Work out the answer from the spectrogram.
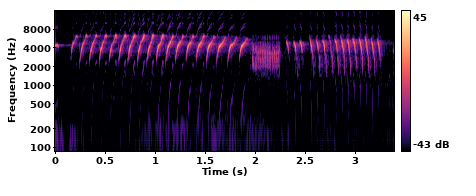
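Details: Canary song used to train young canaries: a fast even series of upswept whistled notes, about ten per second, broken by a short harsh rasp, then more rapid trilling.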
